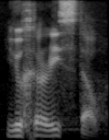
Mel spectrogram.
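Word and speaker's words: εὐχαριστῶ: You do not pronounce the CH. It's Eucharisto. Eucharisto.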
